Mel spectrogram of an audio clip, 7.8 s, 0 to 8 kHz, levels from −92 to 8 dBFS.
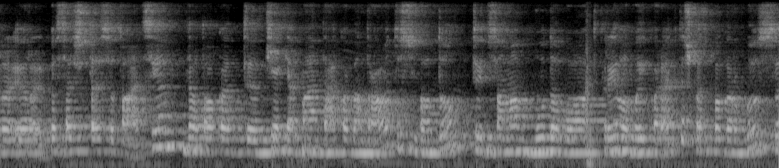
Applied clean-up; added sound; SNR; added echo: neural separator model SepFormer DNS4.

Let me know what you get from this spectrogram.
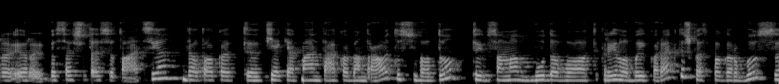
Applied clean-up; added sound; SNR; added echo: none; none; none; none.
